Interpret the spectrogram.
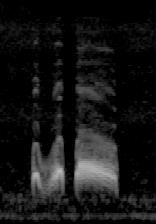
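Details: Decoy spotted dove calling on the ground to attract wild doves, giving a brief bent coo followed by a drawn-out, even, faintly trembling coo, with no other voices.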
